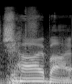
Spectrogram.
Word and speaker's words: chibi: Please look up how to pronounce Chibi. Chibi. Chibi is Chibi. Chai bai. It's Chai bai.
